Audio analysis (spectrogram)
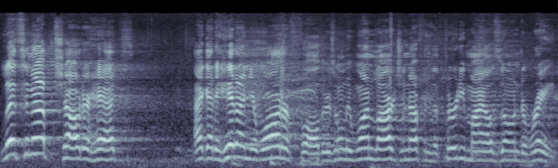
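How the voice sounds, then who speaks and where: A woman's voice: on the high side, fast talker, a bit bright, natural voice. Sardonic, crabby old lady android acted by a woman. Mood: crabby, mocking. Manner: sardonic, brash. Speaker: actor at a live table read. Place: large convention hall stage. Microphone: table microphone. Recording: noisy echoey convention hall.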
